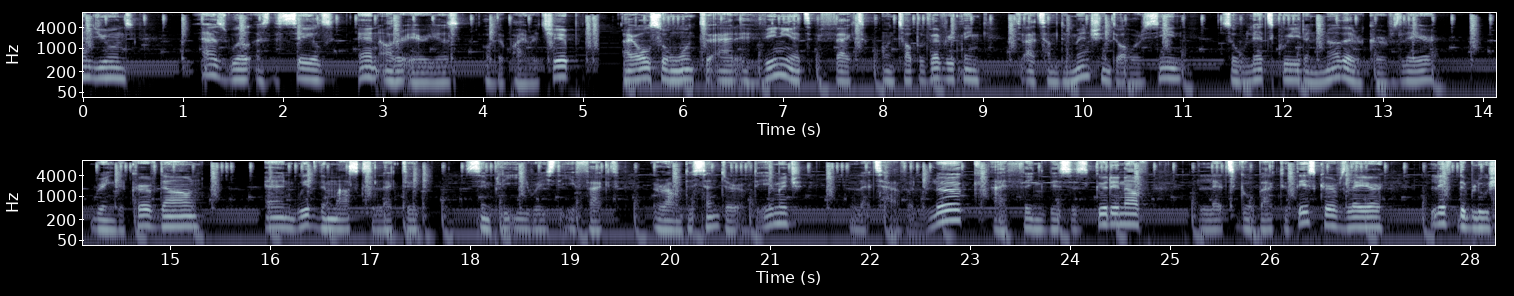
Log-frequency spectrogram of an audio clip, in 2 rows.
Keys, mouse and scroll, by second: 0.4 alt+scroll down 5, 1.2 alt+right click, 4.1 alt+right click, 6.1-6.9 alt+scroll down 5, 6.9 alt+scroll, 7.0 ctrl+s, 19.9-21.7 alt+right drag.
